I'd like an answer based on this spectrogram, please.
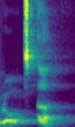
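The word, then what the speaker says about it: roote: So root in Chaucer is written R-O-O-T-E, and the E has to be pronounced as well. So it needs to be wrote and this is true of a whole host of words in Chaucer with an E on. You've got to pronounce it, and it sounds very odd to our ear, because you look at the words and you go, it should stop. But it doesn't, it has the E and you have to say it.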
